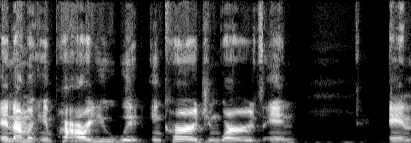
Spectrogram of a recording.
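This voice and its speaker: A woman's voice sits at a medium pitch, and her intonation stays fairly even. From US South, Mississippi Gulf Coast. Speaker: life coach, podcast host. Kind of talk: motivational faith talk.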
